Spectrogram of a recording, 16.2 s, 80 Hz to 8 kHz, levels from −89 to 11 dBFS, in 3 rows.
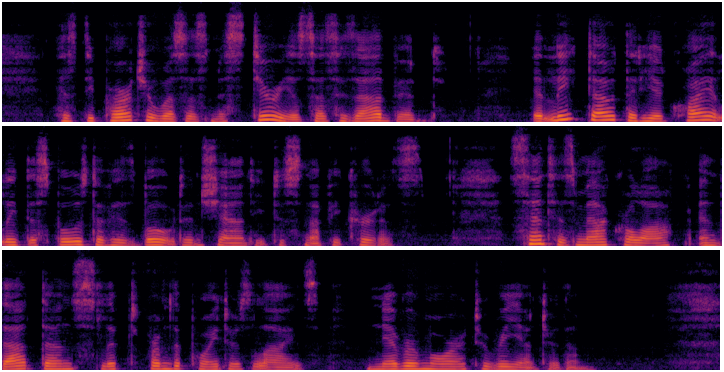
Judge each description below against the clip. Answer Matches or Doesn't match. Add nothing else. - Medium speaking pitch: Matches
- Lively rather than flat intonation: Doesn't match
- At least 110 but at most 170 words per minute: Matches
